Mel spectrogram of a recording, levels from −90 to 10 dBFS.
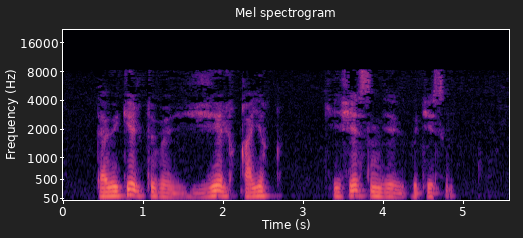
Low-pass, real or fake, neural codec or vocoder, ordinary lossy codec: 9.9 kHz; real; none; MP3, 32 kbps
